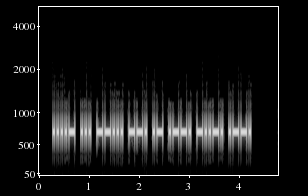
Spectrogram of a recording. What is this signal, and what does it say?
Morse code, heard as a keyed tone, about 30 wpm, 700 Hz. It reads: 4S7GAP/P
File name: UK MASTER QSOs TRAINING / 30WPM / UK MASTER QSOs 0035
